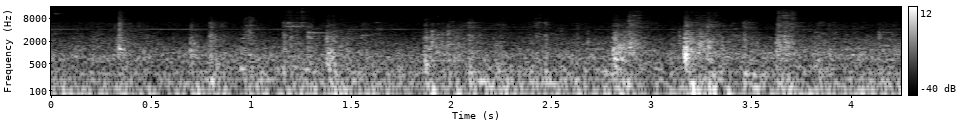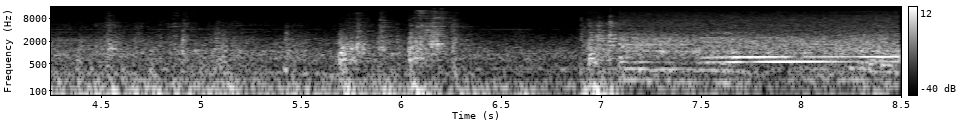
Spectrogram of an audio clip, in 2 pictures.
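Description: Train car rolling along, its wheels clicking and knocking irregularly over the rail joints above a steady rumble. About seven seconds in it cuts to a model train, with a two-tone whistle held for about a second.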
